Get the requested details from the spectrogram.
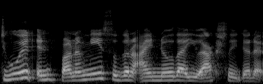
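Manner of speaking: ordinary delivery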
